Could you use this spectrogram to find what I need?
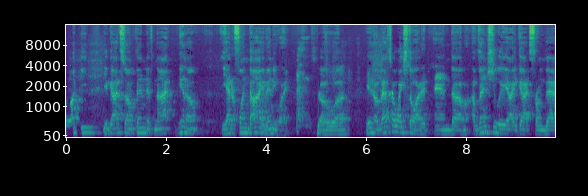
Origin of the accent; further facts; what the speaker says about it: Elmont, New York, United States; I grew up on Long Island, a town called Elmont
